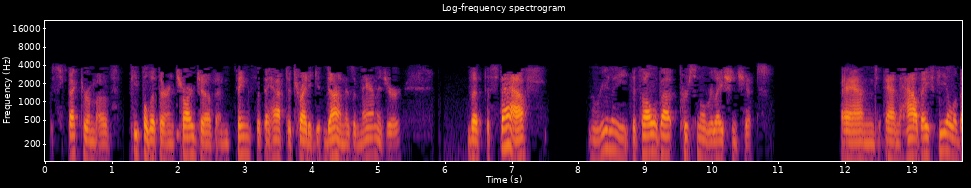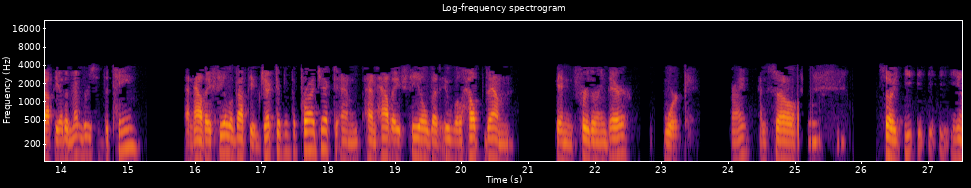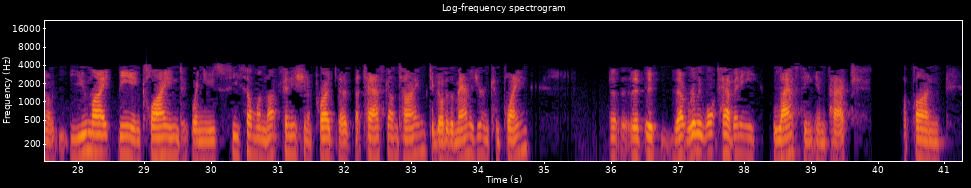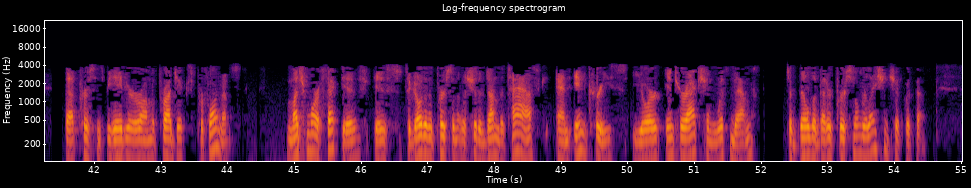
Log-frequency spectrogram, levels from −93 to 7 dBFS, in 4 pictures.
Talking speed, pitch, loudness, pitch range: 155 wpm, 125 Hz, -25 LUFS, 115-135 Hz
